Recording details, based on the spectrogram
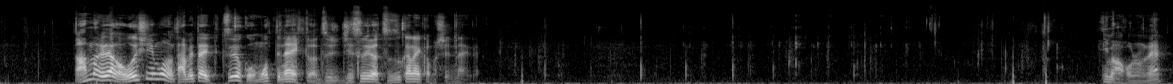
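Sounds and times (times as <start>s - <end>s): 
chewing a raisin butter roll: 0.0s - 11.7s
speech: 0.8s - 5.0s, 11.0s - 11.7s
moist mouth clicks: 3.9s - 10.8s.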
